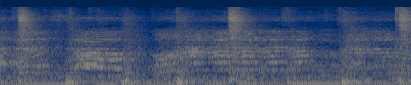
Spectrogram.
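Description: A children's ensemble strumming nylon-string classical guitars in a steady rhythm, about two strums a second, under a cello's low sustained notes, while girls sing the melody together.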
